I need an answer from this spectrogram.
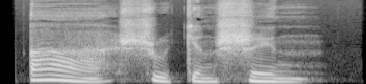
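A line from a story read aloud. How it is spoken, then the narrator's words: Gloating hiss. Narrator (Russian): прошипел злорадно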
